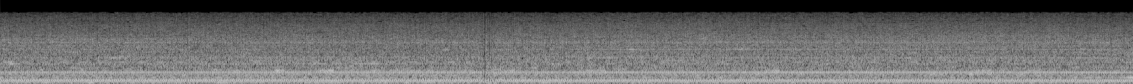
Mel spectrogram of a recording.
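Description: Bajaj Pulsar NS125's single-cylinder engine held at full throttle on a roller speed-test rig near its top speed of about 107 km/h, running steadily at high revs at an unchanging pitch.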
